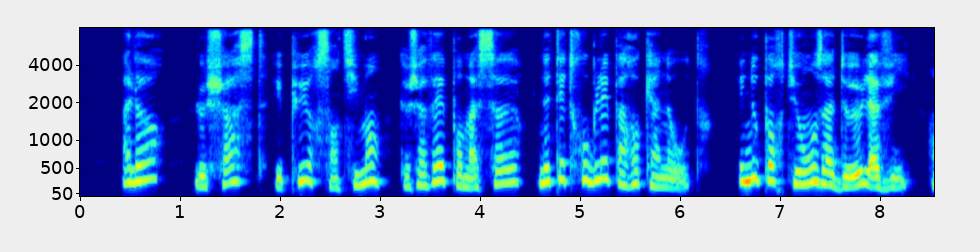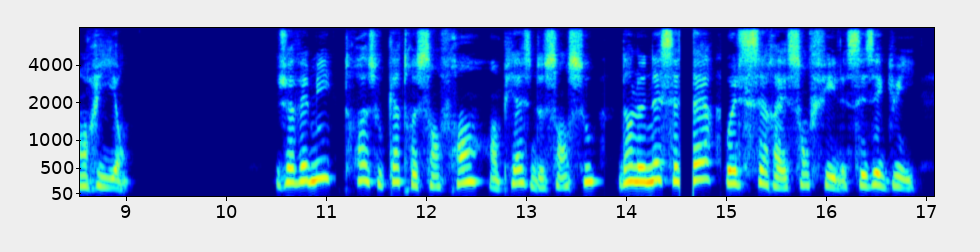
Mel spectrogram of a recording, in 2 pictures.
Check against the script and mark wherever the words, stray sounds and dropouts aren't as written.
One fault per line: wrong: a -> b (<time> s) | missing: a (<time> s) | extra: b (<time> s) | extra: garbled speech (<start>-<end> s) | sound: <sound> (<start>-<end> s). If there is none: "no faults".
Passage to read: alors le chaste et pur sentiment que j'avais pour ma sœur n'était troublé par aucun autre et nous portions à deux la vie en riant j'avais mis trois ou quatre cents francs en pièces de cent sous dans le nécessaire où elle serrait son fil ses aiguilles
sound: dropout (14.5-14.7 s)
